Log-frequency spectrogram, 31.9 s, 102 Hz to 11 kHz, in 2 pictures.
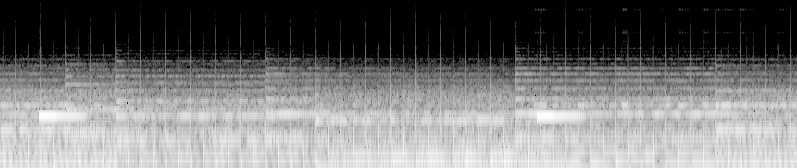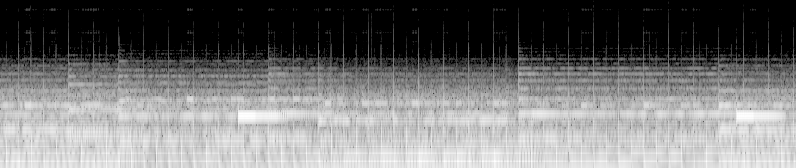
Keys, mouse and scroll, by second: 5.5 KP_3, 5.6 z, 7.6 z, 8.0-9.0 drag, 9.6 middle click, 10.0 right click, 11.2-15.4 drag, 15.4 middle click, 16.3 click, 17.5 a, 18.2-20.3 drag, 21.3 click, 22.5 click, 23.3 a, 23.7 click, 24.1 middle click, 25.6 middle click, 27.0 KP_3, 27.2 z, 29.8 z, 31.4-31.8 drag.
